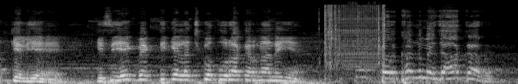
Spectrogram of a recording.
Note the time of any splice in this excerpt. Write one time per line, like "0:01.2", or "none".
0:03.5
